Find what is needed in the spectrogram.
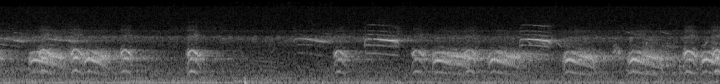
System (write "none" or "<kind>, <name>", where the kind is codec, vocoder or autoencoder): none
